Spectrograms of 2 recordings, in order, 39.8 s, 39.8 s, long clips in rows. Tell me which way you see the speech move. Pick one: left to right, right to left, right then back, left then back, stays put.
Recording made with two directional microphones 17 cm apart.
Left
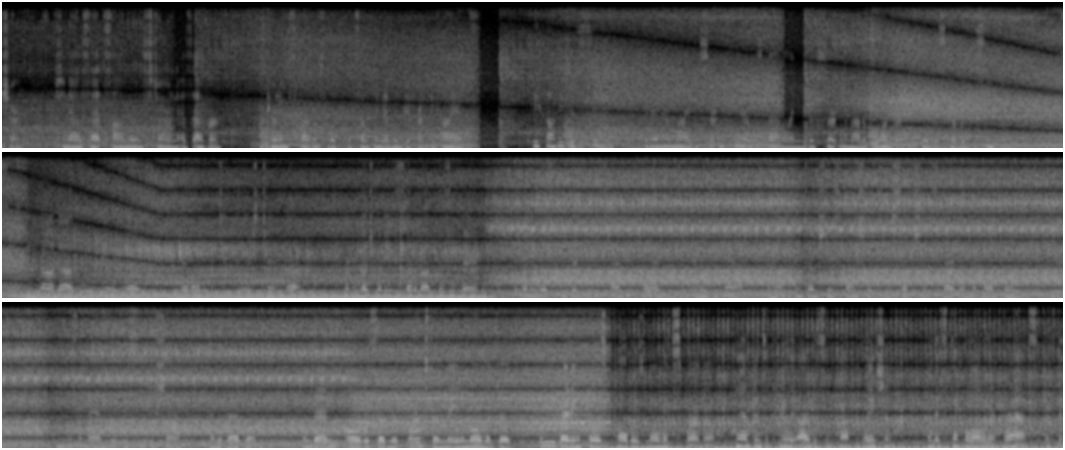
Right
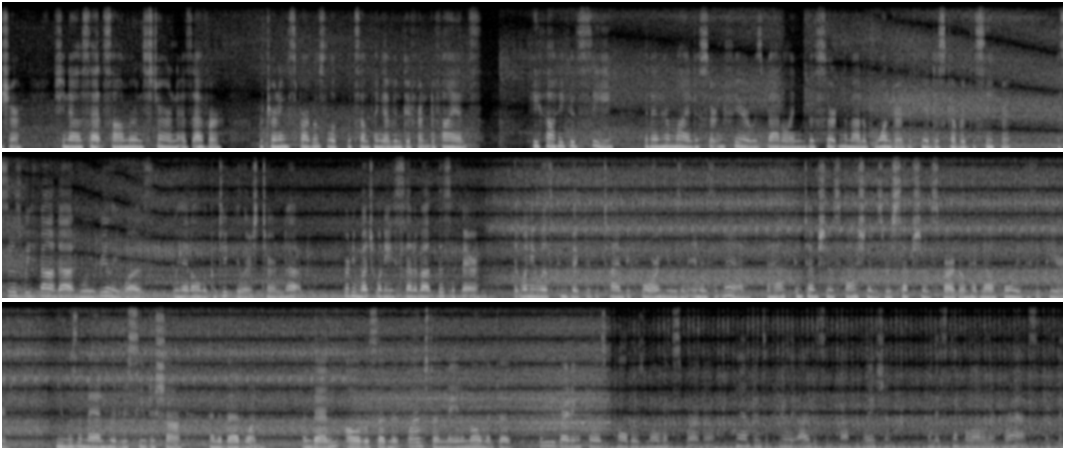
right to left.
